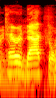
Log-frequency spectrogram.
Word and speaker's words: pterodactyl: it's called P for pterodactyl because the p is silent it's the worst alphabet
